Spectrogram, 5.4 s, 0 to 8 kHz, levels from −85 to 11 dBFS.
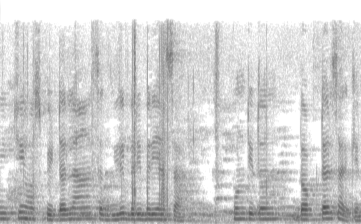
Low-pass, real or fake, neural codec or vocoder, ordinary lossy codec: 7.2 kHz; real; none; MP3, 48 kbps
